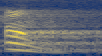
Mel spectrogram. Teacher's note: અંગ બોલો છો ને ત્યારે અહીંયા ગળાને ભારણ થાય છે, ગળામાં થોડું ઘર્ષણ થાય છે હવાનું. સાથે સાથે હવા છે મુખ અને નાક બંનેમાંથી બહાર નીકળે છે. એટલા માટે એને અનુનાસિક કંઠ્ય વર્ગનો, ક વર્ગનો કંઠ્ય ઉચ્ચારણ સ્થાનથી હવા બહાર નીકળે છે મુખ અને નાકમાંથી, એટલે એ અનુનાસિક છે.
